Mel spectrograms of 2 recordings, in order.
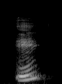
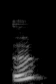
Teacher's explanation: Quand je prononce et, mes lèvres sont étirées. Lorsque je prononce eux, vous sentez qu'elles sont arrondies.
